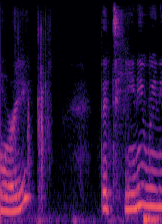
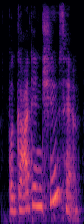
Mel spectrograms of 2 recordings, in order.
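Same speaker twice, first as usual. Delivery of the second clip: plain reading voice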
